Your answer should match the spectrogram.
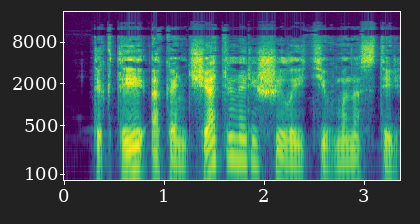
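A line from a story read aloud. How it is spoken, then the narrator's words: Plain question. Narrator (Russian): спросил он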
